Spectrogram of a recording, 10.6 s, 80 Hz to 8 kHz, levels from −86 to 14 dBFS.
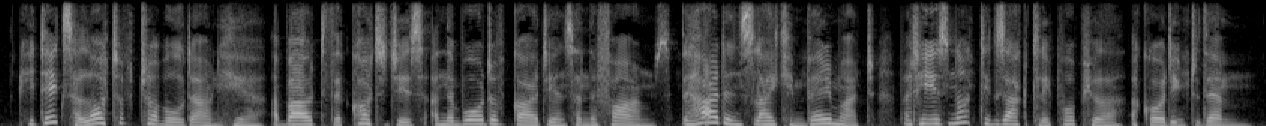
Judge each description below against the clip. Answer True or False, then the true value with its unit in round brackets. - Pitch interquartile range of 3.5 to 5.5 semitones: True (5.2 semitones)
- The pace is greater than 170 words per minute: True (195 wpm)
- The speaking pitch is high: True (210 Hz)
